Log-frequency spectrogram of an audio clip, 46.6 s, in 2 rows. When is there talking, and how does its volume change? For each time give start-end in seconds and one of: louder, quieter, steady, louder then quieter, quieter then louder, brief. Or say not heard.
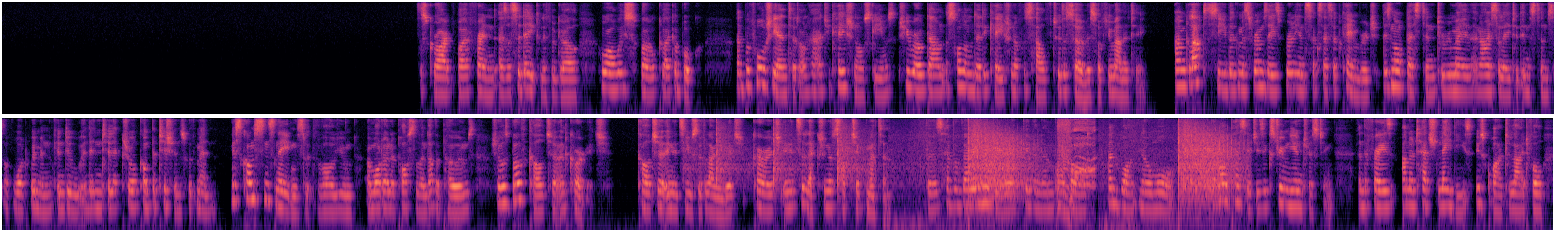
6.2-46.5 steady.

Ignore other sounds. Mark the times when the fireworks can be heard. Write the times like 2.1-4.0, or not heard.
33.5-42.0.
